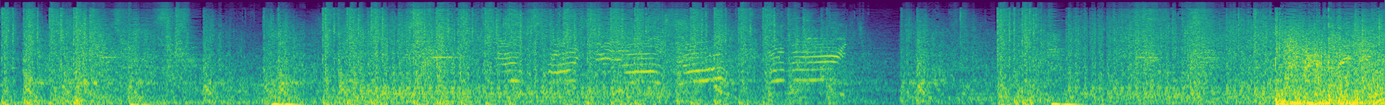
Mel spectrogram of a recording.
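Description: Machine gun fire in a strategy video game, a dense continuous fusillade of rapid shots mixed with other game effects, heard under people talking.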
